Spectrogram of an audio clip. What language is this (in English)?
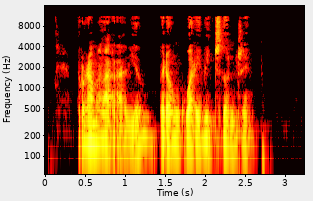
Catalan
